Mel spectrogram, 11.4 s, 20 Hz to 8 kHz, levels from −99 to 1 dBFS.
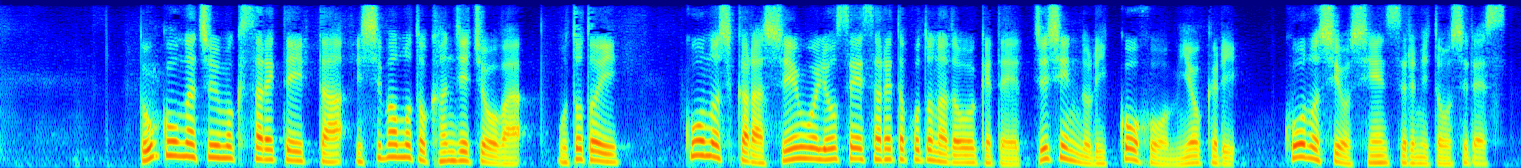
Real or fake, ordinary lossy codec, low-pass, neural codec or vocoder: fake; MP3, 48 kbps; 7.2 kHz; codec, 24 kHz, 0.9 kbps, WavTokenizer, large speech release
